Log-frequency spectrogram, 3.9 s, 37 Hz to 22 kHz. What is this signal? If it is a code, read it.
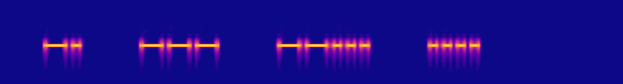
Morse code, heard as a keyed tone, about 28 wpm, spaced as for 16 wpm, 700 Hz. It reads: NO7H
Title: USA Call Signs - 4 Characters - 3x Character Spacing - 28wpm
